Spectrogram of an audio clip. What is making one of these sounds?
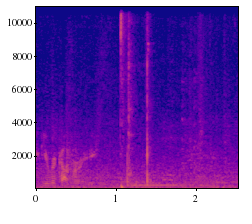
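A television crackles with a short burst of static.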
